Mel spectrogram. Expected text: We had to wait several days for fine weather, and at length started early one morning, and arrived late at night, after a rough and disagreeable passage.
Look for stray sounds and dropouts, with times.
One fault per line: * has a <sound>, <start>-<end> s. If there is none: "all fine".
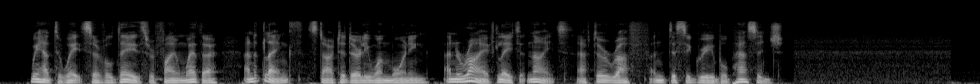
all fine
